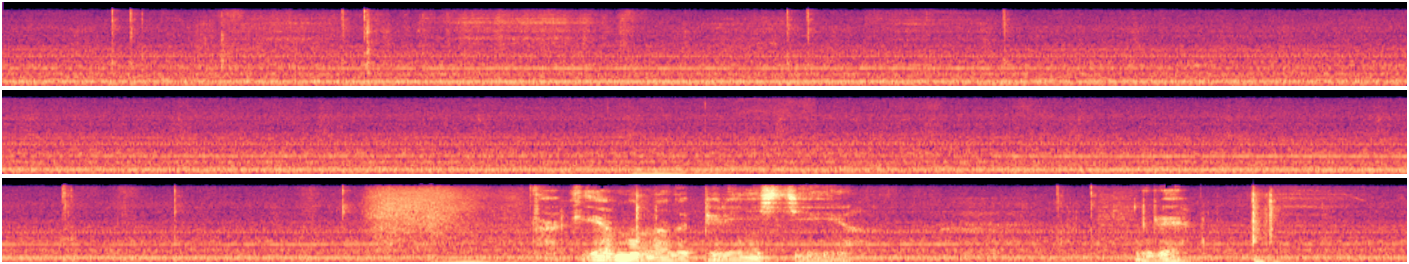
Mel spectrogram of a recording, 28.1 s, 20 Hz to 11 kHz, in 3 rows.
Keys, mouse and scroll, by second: 2.3 click, 5.5 click, 7.1 click, 20.0-22.8 middle drag, 22.8 KP_7, 24.0-24.6 scroll down 8, 26.1 click, 27.2 g.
